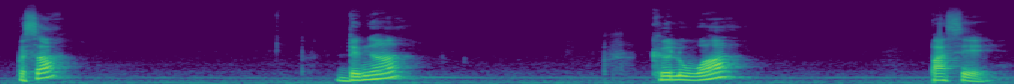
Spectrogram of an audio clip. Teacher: the R sound is very soft, not rolled and not stressed.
